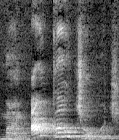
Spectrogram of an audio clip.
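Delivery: plain reading voice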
